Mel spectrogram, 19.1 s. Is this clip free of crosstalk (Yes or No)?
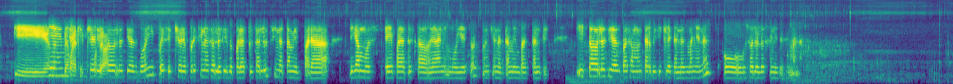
No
